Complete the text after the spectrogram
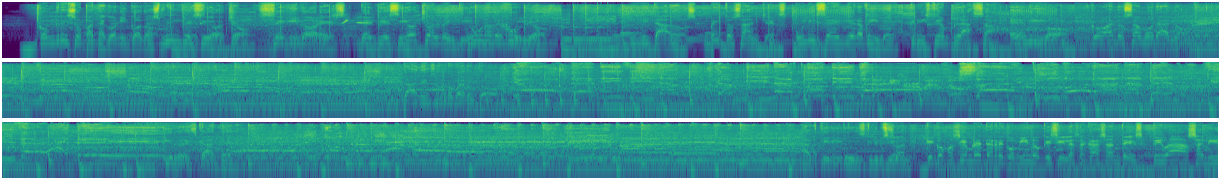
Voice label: Promo; Congreso Patagónico 2018

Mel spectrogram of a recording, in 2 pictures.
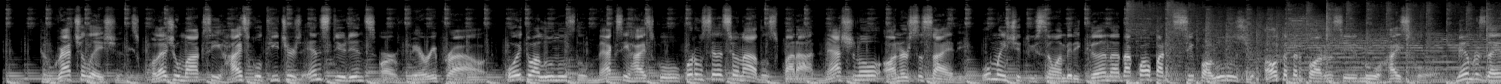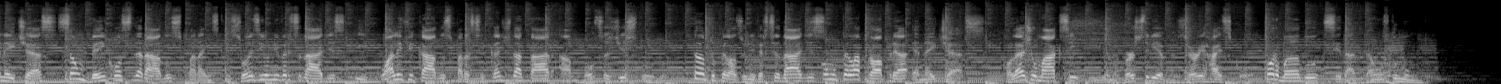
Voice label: Eng Port Mixed

